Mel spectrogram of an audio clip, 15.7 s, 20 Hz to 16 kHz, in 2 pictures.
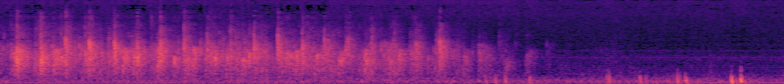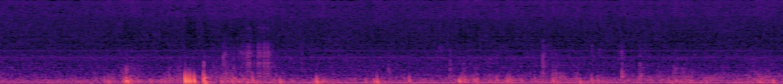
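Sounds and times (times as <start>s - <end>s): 
audience applause welcoming a speaker: 0.0s - 5.6s
soft low thumps: 6.0s - 7.6s, 8.9s - 15.6s.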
